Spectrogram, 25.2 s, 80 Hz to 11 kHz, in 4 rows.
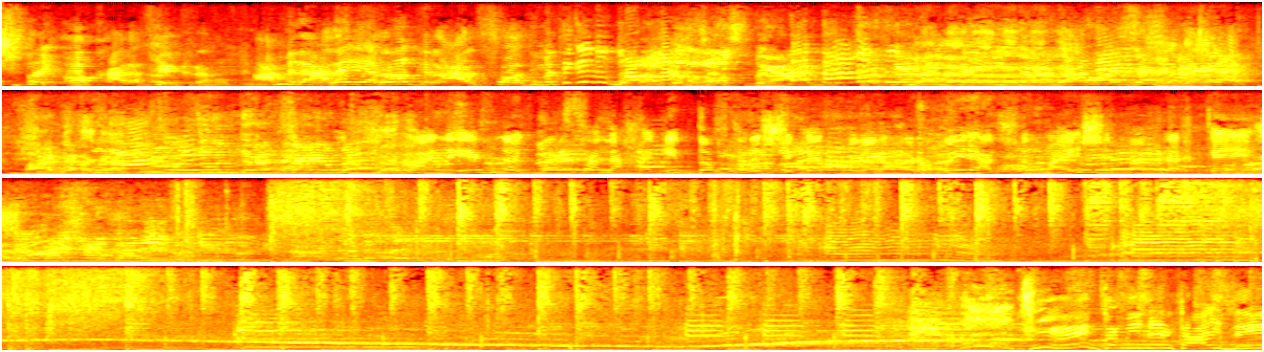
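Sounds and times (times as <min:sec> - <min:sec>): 
speech: 0:00.1 - 0:05.4
laughter: 0:03.1 - 0:17.3, 0:23.4 - 0:25.1
police car siren wailing: 0:06.7 - 0:08.0, 0:18.0 - 0:25.1.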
